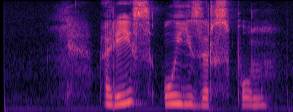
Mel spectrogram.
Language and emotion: Russian, neutral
